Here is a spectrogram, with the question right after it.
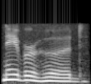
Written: neighborhood

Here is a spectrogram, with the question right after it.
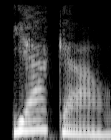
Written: yakow

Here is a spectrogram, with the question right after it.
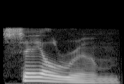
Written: saleroom

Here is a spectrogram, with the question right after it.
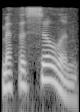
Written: methicillin

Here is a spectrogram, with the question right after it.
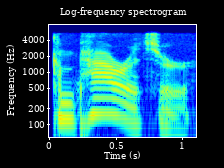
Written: comparator

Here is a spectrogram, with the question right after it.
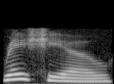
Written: ratio

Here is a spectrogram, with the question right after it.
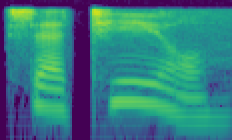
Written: Sept-iles

